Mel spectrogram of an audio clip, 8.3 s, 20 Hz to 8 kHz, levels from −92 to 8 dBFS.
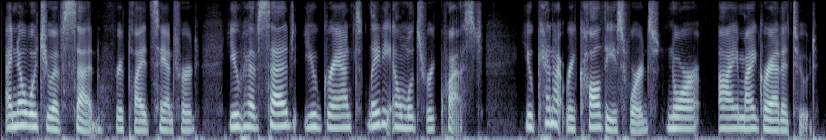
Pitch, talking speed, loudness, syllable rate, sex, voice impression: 195 Hz, 175 wpm, -18 LUFS, 5.2 syllables/s, female, feminine, adult-like, fluent, slightly cool, intellectual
